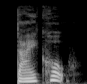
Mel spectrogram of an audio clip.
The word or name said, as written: dejkrog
